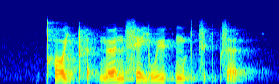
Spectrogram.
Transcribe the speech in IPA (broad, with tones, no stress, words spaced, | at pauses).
kʰɔː˧jpʰɐ˨t̚ŋœː˥n se˧jwyː˥k̚ mʊ˥k̚t͡sɪ˨˥k̚ t͡sɐ˨˥t̚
